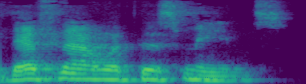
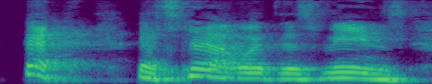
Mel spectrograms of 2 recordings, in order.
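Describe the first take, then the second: First: Said in the usual way. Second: Slow with a laugh; amused slow repeat. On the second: Shown as a demonstration. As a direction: laugh then say "not" slowly.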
